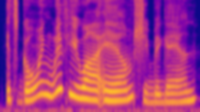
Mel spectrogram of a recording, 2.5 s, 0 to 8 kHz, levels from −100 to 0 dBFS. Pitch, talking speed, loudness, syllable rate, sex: 240 Hz, 190 wpm, -17 LUFS, 4.1 syllables/s, female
